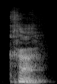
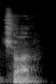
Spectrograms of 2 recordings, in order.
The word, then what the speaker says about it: char: Now, the next one I want to talk about is char, or some people call it char.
